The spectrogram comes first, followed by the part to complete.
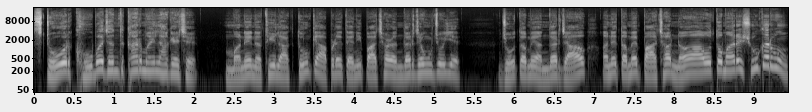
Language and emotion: Gujarati, fearful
